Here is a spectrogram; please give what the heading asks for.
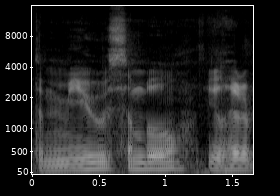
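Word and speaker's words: μ: Sometimes you'll also see it written like this, like a weird M for mean, or it's like the mu symbol. You'll hear it pronounced.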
